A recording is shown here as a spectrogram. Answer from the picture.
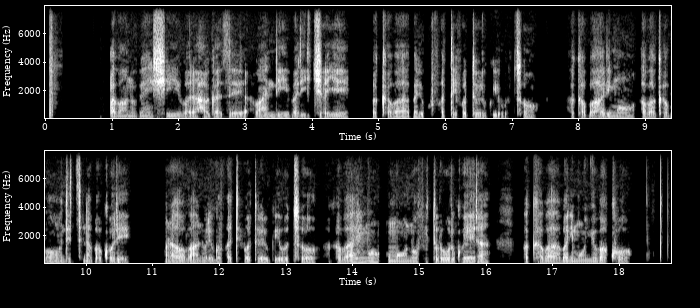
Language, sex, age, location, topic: Kinyarwanda, male, 25-35, Kigali, health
